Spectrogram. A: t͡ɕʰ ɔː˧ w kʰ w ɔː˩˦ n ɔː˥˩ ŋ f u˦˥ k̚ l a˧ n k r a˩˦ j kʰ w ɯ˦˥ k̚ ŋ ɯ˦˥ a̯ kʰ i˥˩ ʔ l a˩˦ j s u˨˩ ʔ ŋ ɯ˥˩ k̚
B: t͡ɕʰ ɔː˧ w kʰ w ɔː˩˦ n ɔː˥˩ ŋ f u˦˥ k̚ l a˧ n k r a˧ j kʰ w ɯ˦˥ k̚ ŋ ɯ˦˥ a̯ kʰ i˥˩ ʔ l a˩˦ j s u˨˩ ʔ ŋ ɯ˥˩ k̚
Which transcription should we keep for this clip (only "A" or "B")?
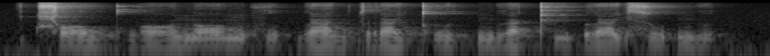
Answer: B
